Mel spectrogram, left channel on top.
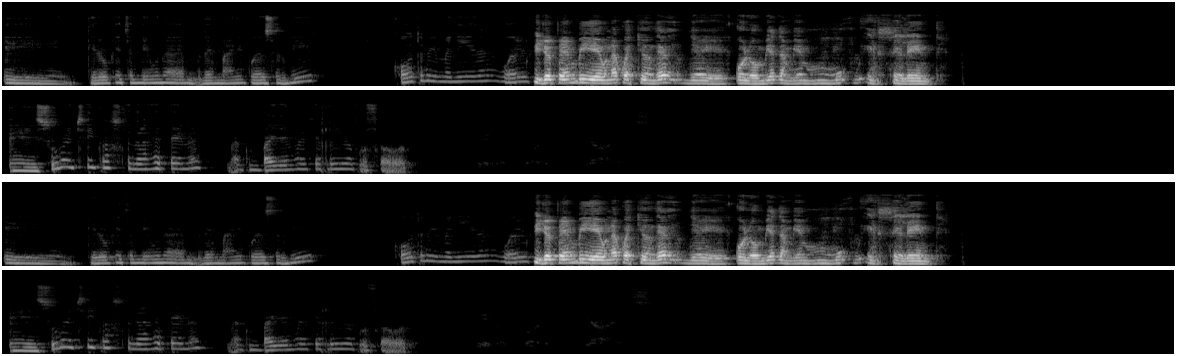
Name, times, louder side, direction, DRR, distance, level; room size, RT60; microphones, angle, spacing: voice 1, 0.0-3.1 3.9-5.5 11.8-13.7 14.0-15.8, left 2 dB, 40° left, 1.1 m, -37 dB
voice 2, 5.3-9.4, equal, ahead, 0.6 m, -19 dB
voice 3, 16.5-17.1 17.5-18.2, right 3 dB, 55° right, 4.0 m, -65 dB
9.0 x 6.0 x 8.3 m
head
